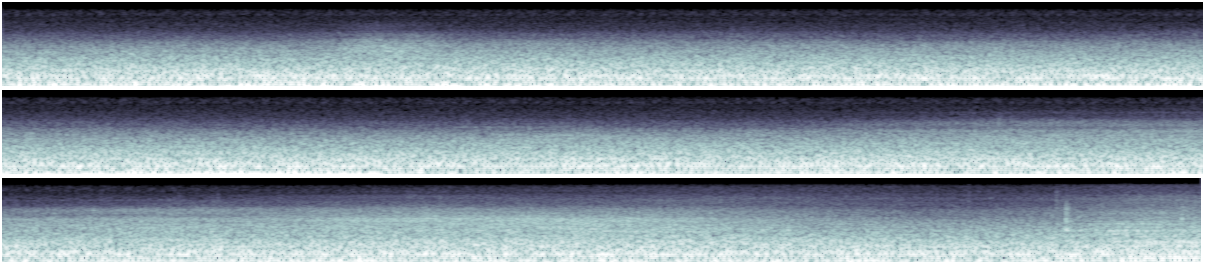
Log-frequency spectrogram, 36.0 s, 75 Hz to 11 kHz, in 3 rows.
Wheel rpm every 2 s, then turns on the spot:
0, 0, 0, 0, 0, 0, 0, 0, 0, 0, 0, 0, 0, 0, 0, 0, 0, 0.
none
